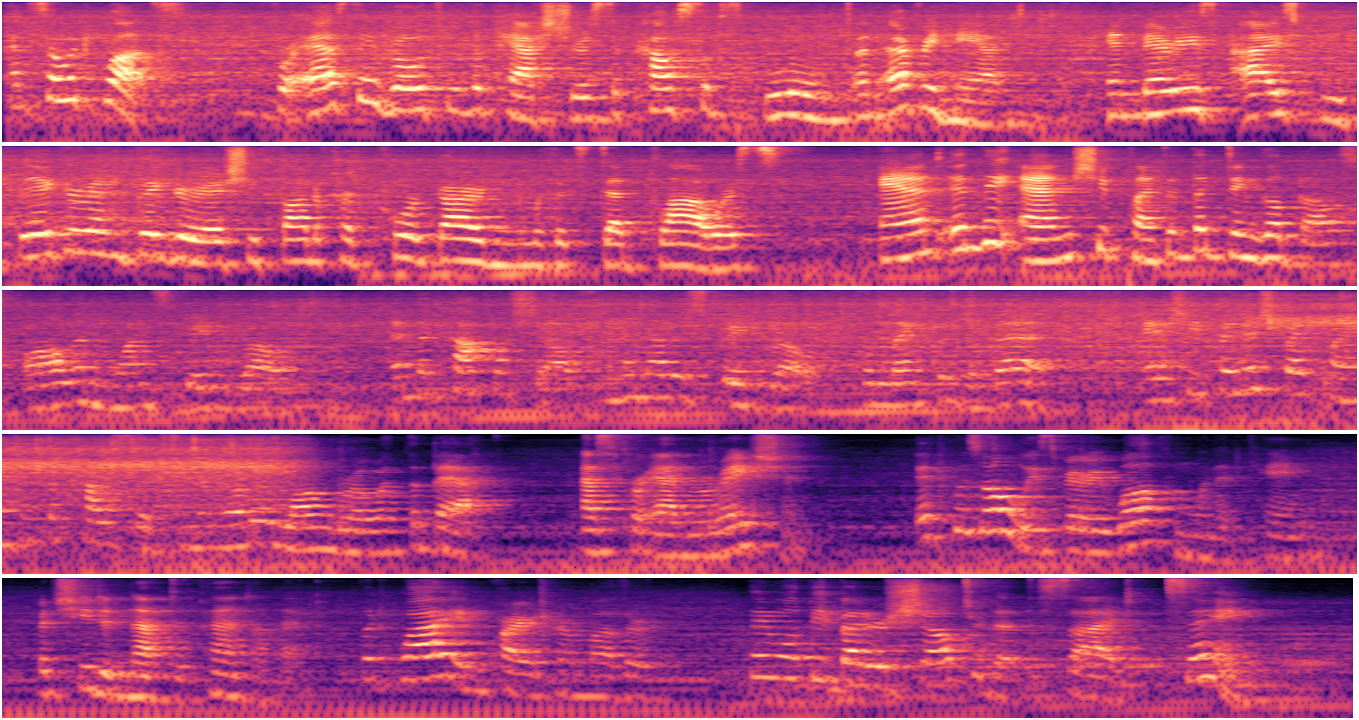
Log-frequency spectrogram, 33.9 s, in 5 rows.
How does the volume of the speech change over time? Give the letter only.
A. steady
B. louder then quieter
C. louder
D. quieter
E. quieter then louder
D.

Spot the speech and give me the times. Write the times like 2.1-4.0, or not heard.
0.0-33.5.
